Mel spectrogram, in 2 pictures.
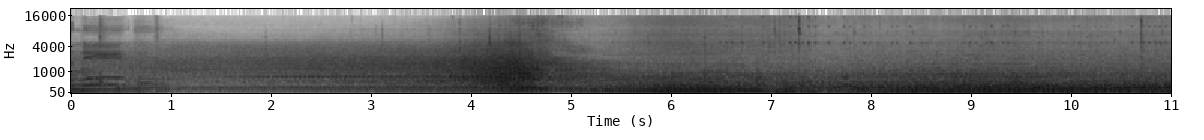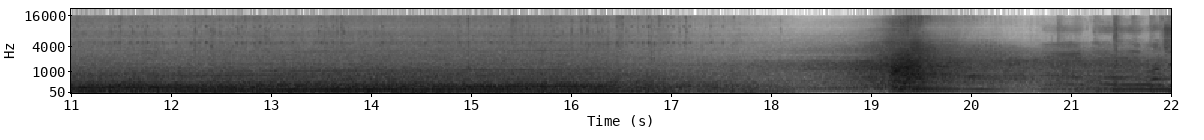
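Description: Porsche 356 Pre A's air-cooled flat-four engine as the car drives past about four seconds in. The engine is then heard running steadily under way from on board. A second quick pass-by comes near the end.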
